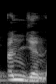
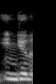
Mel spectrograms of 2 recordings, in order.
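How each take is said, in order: First: انجن as anjan, open a first; correct pronunciation. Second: انجن as injan, like English engine; English engine pronunciation. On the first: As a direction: say انجن with a, anjan, meaning kohl. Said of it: "نہ کہ انجن". (انجن کو اَنجن پڑھیں، زبر کے ساتھ) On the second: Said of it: "یہ انگریزی انجن مت". (انجن کو انگریزی اِنجن کی طرح) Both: Shown as a demonstration.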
